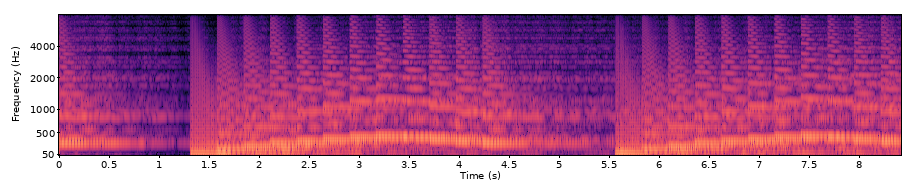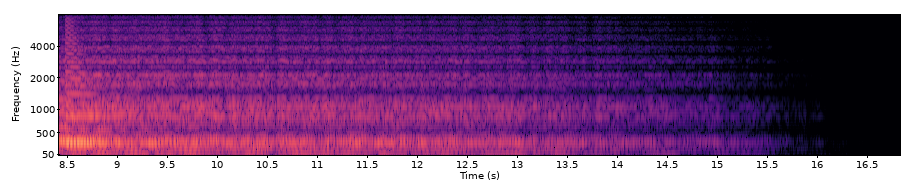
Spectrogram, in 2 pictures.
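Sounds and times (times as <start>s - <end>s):
slow arpeggio: 0.0s - 11.1s.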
